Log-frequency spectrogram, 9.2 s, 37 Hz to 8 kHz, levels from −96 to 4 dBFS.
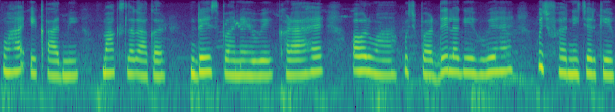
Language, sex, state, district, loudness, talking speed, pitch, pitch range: Hindi, female, Bihar, Kaimur, -16 LUFS, 130 wpm, 235 Hz, 220-255 Hz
